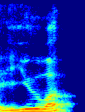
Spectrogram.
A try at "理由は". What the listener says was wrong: make sure your li is actually longer than you're saying it. Yeah, and it's 理由は, yeah, you were turning it into 理由は, like a two more, 理由. Yeah, but straight, flat. Yeah, you don't want to come down. The whole topic part, 日本語を勉強している理由は is all flat.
